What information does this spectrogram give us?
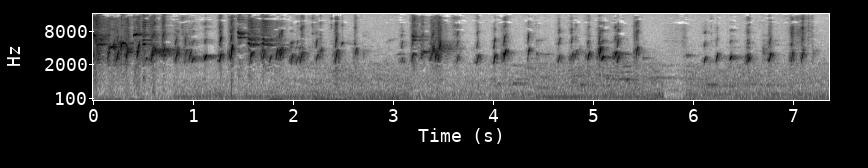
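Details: European goldfinch, a pet songbird, singing to prompt other birds into song; a loud tumbling burst of high twittering opens, then thins into sparse, evenly spaced chirps, about four per second, over a low background hum.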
